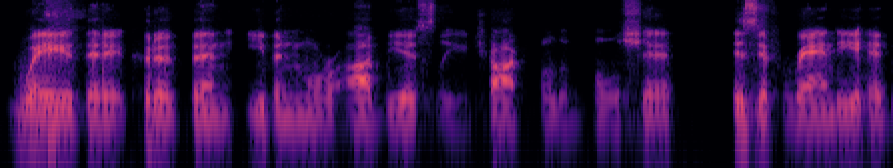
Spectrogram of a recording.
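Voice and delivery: ordinary talk, nothing marked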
